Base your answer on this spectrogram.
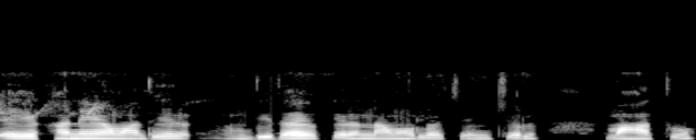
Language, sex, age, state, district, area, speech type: Bengali, female, 18-30, West Bengal, Jhargram, rural, spontaneous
